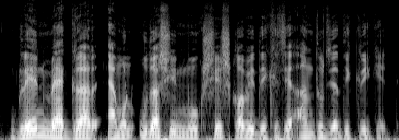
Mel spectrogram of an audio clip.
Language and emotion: Bengali, neutral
